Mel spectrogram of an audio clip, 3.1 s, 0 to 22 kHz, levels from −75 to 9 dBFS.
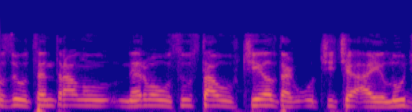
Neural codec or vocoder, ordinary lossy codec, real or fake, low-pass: none; none; real; 7.2 kHz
